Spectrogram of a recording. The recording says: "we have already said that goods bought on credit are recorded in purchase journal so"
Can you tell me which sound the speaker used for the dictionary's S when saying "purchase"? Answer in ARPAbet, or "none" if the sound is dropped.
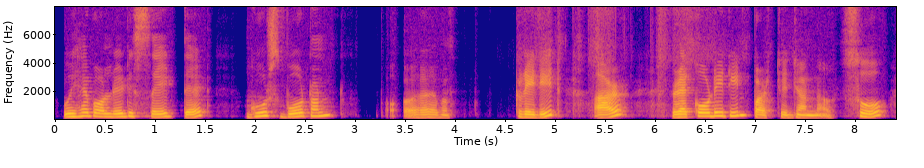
none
